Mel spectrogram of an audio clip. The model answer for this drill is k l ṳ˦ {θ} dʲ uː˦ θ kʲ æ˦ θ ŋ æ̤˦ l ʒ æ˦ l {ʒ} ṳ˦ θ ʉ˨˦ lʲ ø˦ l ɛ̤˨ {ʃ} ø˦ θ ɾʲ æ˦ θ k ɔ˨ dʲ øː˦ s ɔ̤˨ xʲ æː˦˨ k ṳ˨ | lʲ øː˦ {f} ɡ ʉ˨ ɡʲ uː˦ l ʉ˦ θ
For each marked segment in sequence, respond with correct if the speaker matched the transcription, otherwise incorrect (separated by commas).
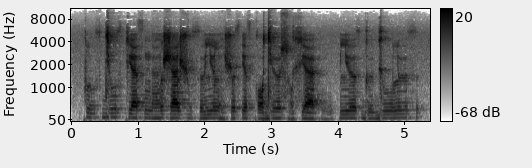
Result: correct, correct, correct, incorrect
